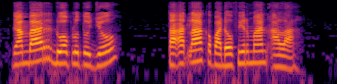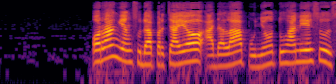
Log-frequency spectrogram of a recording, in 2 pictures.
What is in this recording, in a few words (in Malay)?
good news malay jambi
